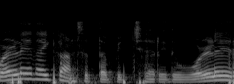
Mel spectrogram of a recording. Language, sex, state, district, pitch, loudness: Kannada, male, Karnataka, Belgaum, 135 Hz, -34 LUFS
